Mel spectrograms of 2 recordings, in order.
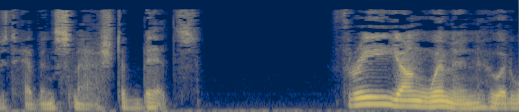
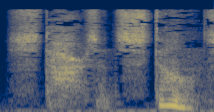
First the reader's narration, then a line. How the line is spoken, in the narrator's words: I breathed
